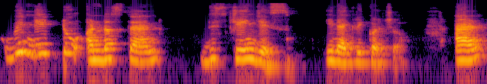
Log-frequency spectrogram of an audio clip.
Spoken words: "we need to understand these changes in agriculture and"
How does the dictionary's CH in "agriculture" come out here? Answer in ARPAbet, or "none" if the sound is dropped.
CH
